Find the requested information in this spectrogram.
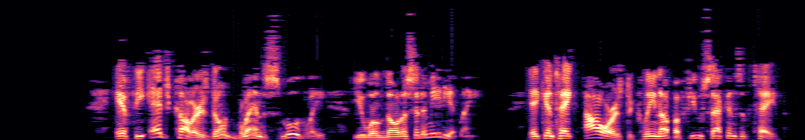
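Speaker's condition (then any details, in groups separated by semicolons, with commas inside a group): No condition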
